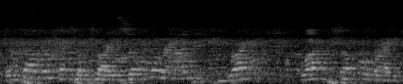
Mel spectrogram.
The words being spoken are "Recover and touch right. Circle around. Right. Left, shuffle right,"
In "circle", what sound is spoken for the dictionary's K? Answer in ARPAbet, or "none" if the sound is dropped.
none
